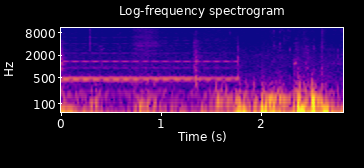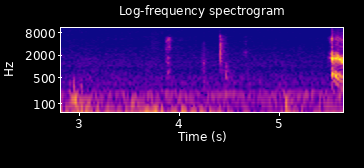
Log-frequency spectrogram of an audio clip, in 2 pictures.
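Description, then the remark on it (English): A telephone line tone hums steadily for nearly two seconds, then cuts off into the muffled rustle and scattered clicks of a handset being handled as it is held up to a microphone during a call. “I'm holding the phone up to the microphone because we're doing our podcast, and you might be able to settle an argument.”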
